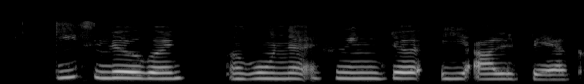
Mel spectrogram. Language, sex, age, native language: Icelandic, female, 11, German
